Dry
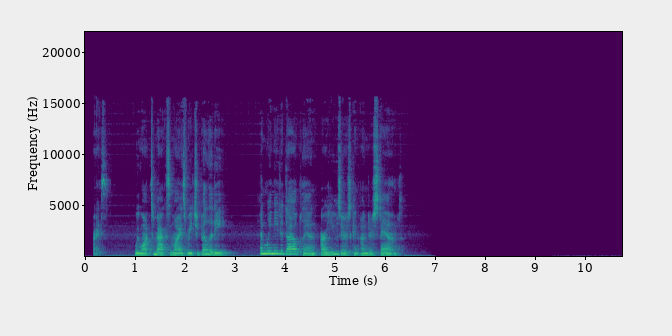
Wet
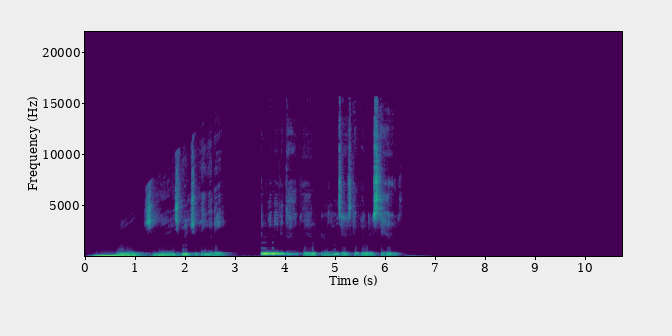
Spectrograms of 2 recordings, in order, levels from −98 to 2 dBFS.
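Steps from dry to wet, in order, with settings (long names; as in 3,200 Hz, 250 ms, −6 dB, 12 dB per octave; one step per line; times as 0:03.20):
turntable start at the beginning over 2.75 s
Chebyshev band-stop filter 290–3,400 Hz, order 4
multiband upward and downward expander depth 100%
level −3.5 dB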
